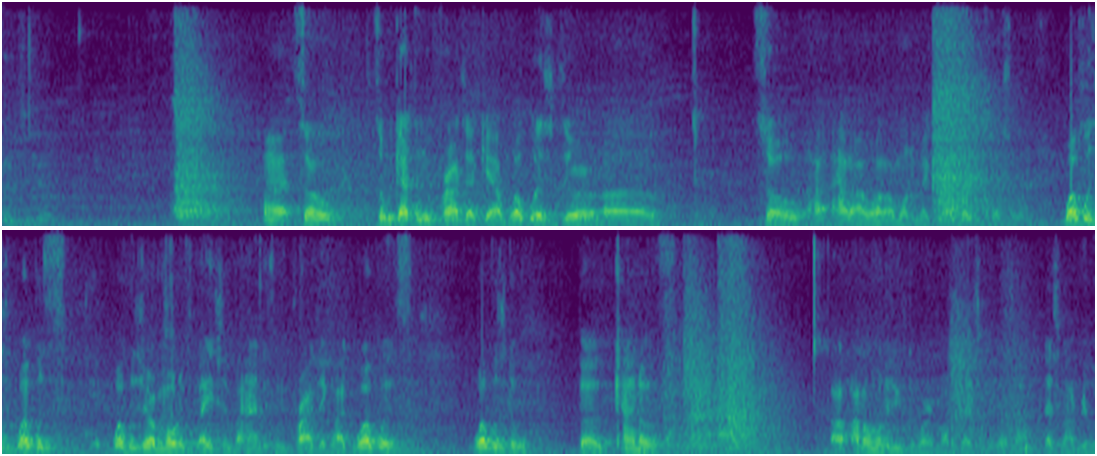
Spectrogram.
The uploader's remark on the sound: We apologize for the audio quality of this episode, we had some technical difficulties, but have since been fixed!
